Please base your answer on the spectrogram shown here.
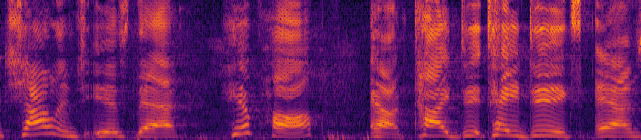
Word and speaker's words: Taye Diggs: Sanaa Lathan, and is it Ty Diggs? Taye Diggs.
